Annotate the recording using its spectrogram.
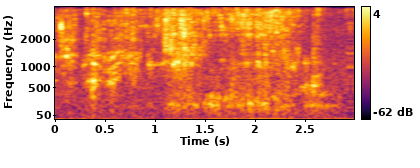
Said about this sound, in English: Okay, I'm having, excuse me, Daddy, I'm having feedback in the background here on water running and dishes, I think, so if you could...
